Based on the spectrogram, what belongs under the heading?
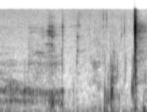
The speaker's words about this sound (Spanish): Y también no se me olvide, ah sí, otro sorbocito de café.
